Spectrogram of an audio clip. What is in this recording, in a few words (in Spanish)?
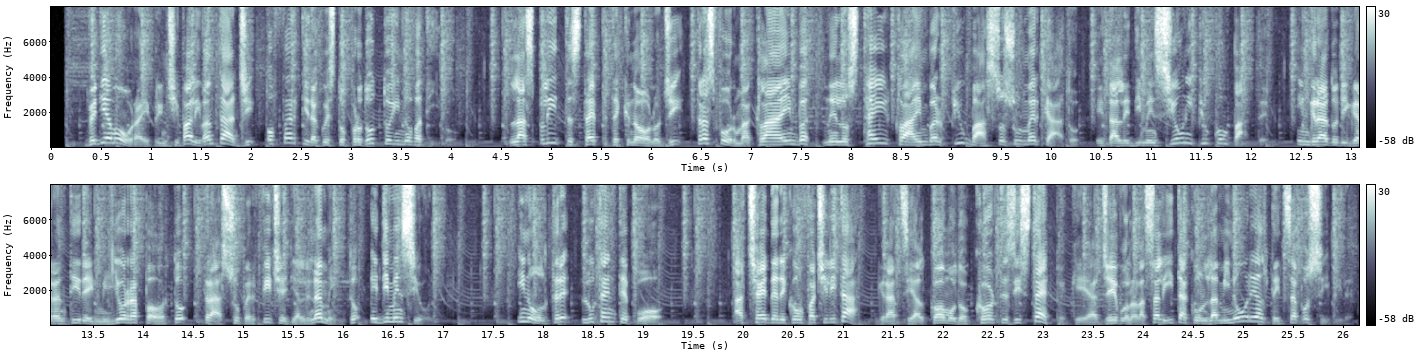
Masculino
